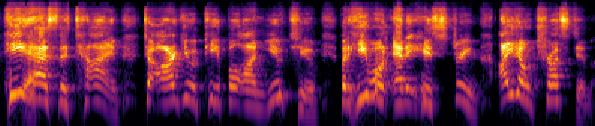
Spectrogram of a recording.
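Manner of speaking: a hint of mock accusing girlfriend; mocking her whine. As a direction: lightly mimic a suspicious complainer. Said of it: "she's like".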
